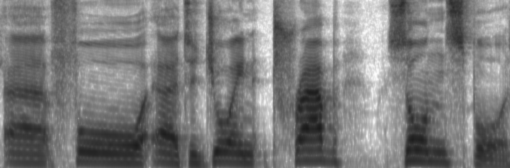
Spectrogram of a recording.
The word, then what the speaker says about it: Trabzonspor: for uh to join trb zonpor sorry my pronunciation is really bad as Derek aday says there trb zon sport there we go thank you um Lennon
